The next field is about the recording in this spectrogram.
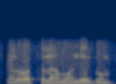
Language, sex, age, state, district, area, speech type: Urdu, male, 30-45, Bihar, Supaul, urban, conversation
